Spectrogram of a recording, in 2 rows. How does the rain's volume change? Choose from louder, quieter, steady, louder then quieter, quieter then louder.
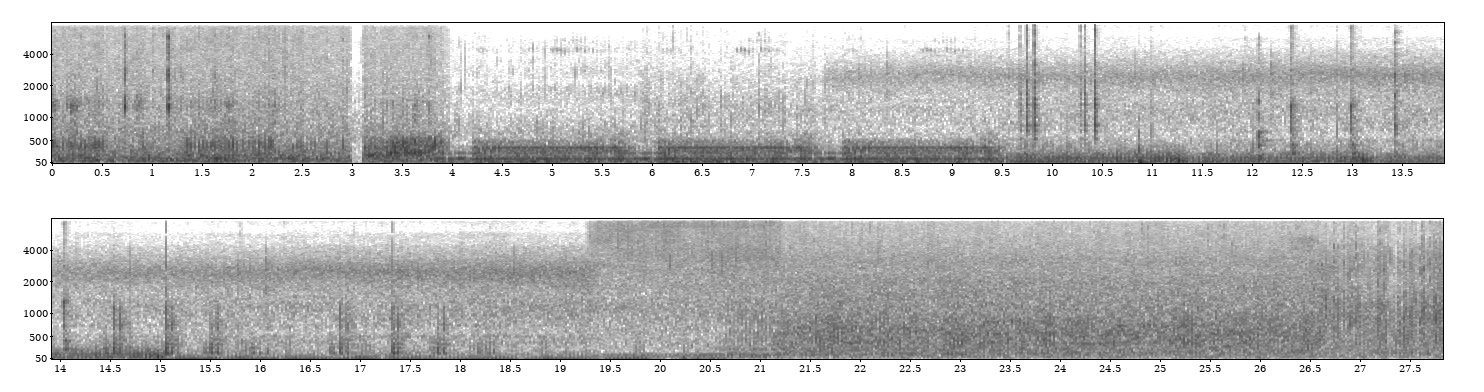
louder.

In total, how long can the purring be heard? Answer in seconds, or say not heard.
28 s.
